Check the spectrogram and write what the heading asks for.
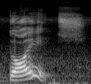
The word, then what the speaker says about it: Deutsch: الاس تي ها لما بيجوا مع بعض في اي كلمه بيتنطقوا شين. اكتب فوقيها كده حرف الشين. دويتش.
